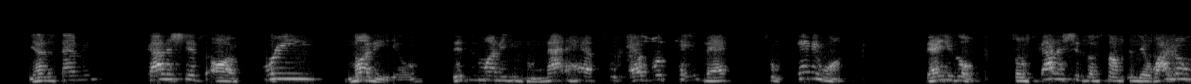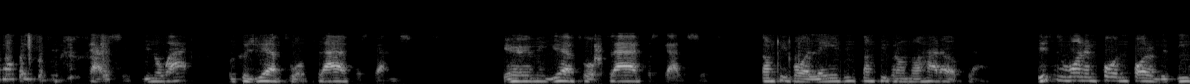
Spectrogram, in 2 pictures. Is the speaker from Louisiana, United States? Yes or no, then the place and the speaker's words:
yes; New Orleans, Louisiana, United States; from New Orleans, like me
